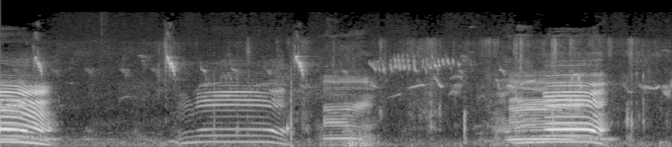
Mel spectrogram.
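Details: Cattle herd feeding on grass at morning in an open pasture; a series of four echoing harmonic moos, the second long and steady, the last loud and sustained, with light bird chirping in the background.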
